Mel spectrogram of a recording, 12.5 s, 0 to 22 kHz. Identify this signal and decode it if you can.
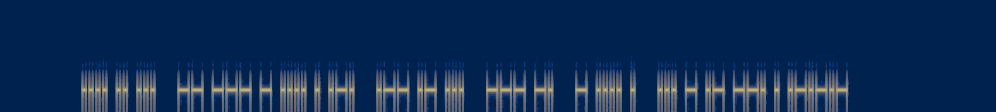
Morse code, heard as a keyed tone, about 28 wpm, 700 Hz. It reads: HIS MOTHER WAS ON THE STAGE.
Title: Sentences from Top 1200 Words 28wpm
